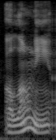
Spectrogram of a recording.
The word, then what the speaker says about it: Ohlone: know I one was unsure how to pronounce Aloni knives I didn't know if it was alone or alone year you know how it was pronounced but alone II I've come to learn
